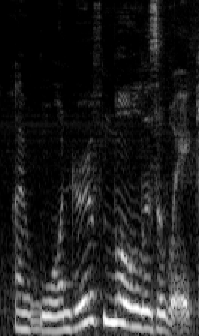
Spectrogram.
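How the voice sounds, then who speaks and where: A put-on character voice at middle pitch moves along at a fairly slow pace. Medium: read story. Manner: gentle, sleepy.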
